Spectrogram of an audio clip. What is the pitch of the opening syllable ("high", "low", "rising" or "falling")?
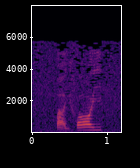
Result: low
